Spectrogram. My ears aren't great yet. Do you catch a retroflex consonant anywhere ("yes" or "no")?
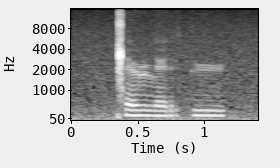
yes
